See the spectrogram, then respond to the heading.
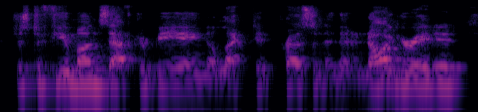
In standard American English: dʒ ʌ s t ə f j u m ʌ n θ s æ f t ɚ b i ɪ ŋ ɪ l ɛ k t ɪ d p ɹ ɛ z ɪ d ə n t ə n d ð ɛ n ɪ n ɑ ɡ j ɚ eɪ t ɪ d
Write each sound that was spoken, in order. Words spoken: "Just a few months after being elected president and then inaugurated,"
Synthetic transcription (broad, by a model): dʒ ʌ s t ə f j u m ʌ n θ s æ f t ɚ b i ɪ ŋ ɪ l ɛ k t ɪ d p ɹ ɛ z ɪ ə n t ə n ð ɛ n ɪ n ɑ ɡ j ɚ eɪ t ɪ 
